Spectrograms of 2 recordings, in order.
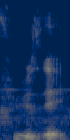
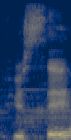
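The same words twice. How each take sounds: First: Fusée with a buzzing Z; correct fusée. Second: Fusée with a hissed S; mispronounced fusée. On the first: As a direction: say fusée with a voiced "z" sound, fu-zée. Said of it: "on va dire fusée". (« fusée » prononcé avec le son Z) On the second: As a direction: say fusée wrongly with an unvoiced "s" sound, fu-ssée. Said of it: "on va pas dire fusée". (« fusée » prononcé avec le son S) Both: Shown as a demonstration.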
